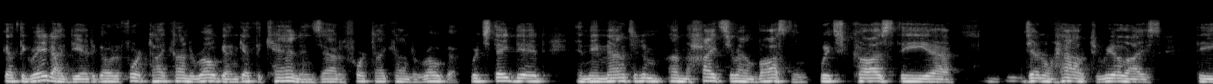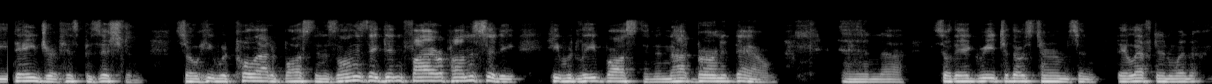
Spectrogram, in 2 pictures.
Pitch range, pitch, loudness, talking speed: 130-150 Hz, 140 Hz, -19 LUFS, 200 wpm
